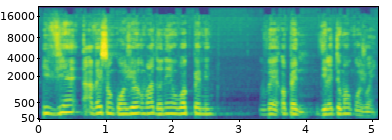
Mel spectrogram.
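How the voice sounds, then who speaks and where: In a large, echoing hall, a man leads an information session for immigrants. His voice is a little high yet mellow, and he moves a little fast as he walks through each point step by step, mixing English words into his French.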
